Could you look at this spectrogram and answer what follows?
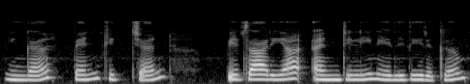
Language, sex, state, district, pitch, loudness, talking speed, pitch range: Tamil, female, Tamil Nadu, Nilgiris, 225 Hz, -15 LUFS, 90 wpm, 215-255 Hz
